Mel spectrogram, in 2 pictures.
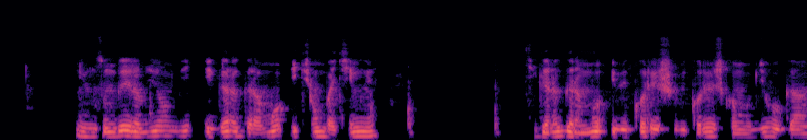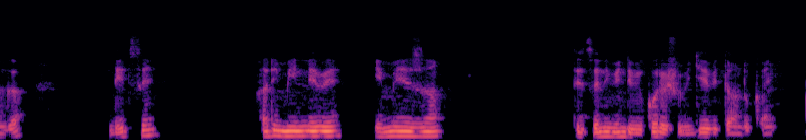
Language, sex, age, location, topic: Kinyarwanda, male, 25-35, Kigali, health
